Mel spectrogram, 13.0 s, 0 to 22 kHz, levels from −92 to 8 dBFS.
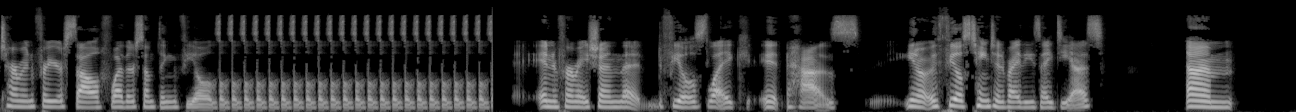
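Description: From 2.2 to 4.92 s, a broken-record loop: a 124 ms fragment repeats 22 times. Likely a stalled player resending its last buffer. The speech there is lost.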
